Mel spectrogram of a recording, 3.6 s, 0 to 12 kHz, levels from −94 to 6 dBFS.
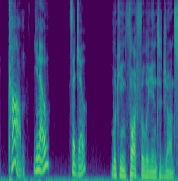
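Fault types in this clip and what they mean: Section at the wrong speed: from 0.0 to 2.0 s the speech runs 1.56 times too fast, pitch raised about seven semitones, likely from playback against a mismatched clock. A spectrogram shows harmonics and formants stretched upward and compressed in time, snapping back down at 2.0 s.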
